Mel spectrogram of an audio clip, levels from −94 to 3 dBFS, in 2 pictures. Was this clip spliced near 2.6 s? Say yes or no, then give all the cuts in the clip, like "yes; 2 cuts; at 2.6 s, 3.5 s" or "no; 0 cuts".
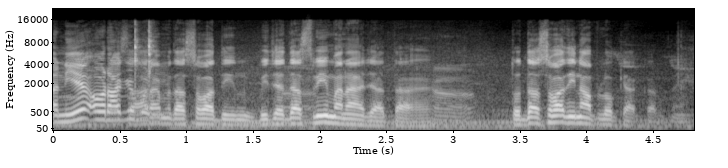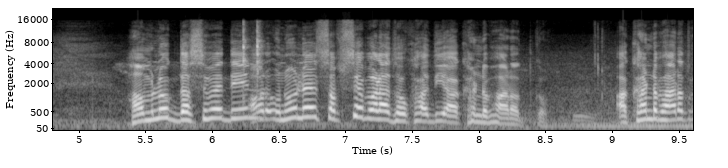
no; 2 cuts; at 0.8 s, 6.4 s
